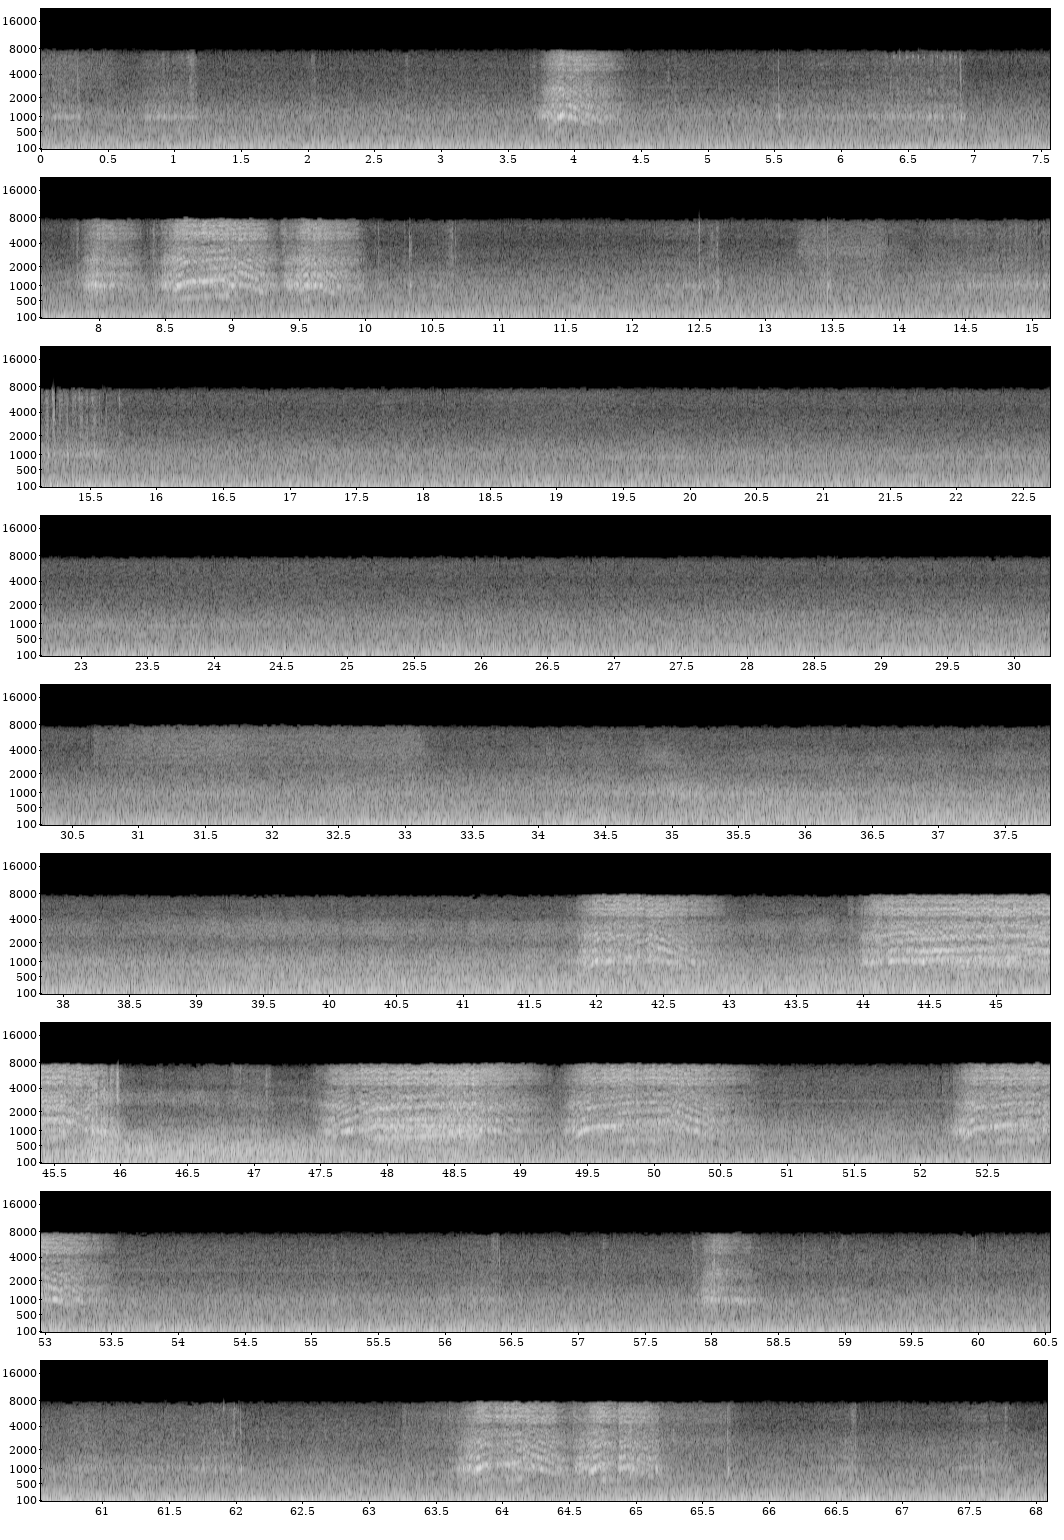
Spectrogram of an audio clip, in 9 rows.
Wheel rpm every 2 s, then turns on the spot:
0, 0, 10, 20, 50, 0, 10, 10, 0, 0, 0, 0, 0, 0, 0, 0, 0, 0, 0, 0, 0, 40, 130, 40, 100, 30, 50, 0, 10, 0, 10, 10, 50, 10.
6-8 14-16 60-62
